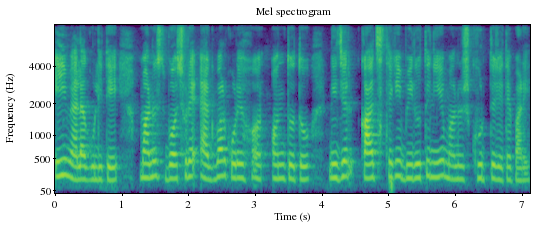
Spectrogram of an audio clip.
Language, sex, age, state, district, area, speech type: Bengali, female, 45-60, West Bengal, Purba Bardhaman, urban, spontaneous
